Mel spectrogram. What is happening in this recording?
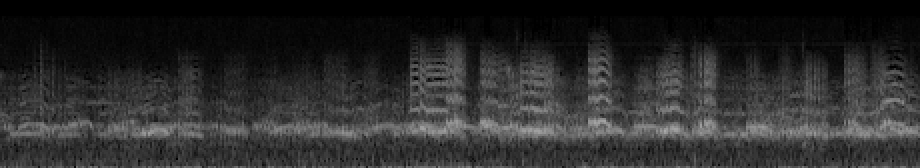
crane.flock.aproaching
a flock of cranes sing while flying and approaches /una bandada de grullas canta mientras vuela acercandose
birds, south-spain, nature, field-recording, andalucia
